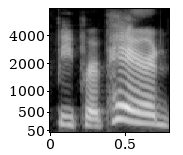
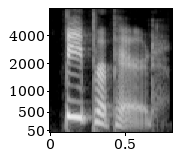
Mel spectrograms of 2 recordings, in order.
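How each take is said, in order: First: The stress falls on the last syllable. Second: The stress falls on the first syllable. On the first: The speaker calls it right. "instead of pronouncing it like be prepared" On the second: The speaker calls it wrong. "they'd say be prepared"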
